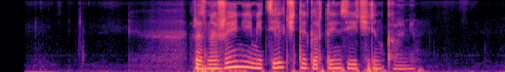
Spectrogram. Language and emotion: Russian, neutral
